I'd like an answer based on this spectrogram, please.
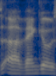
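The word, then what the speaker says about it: Van Gogh: know that but since most people say van go I also say van go but it is Van go that is the correct way to do it Maleficent Darkhorse the number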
